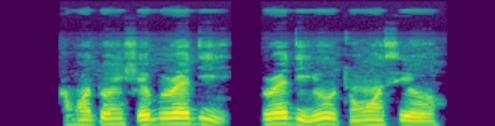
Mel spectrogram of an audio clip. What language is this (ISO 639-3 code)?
yor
